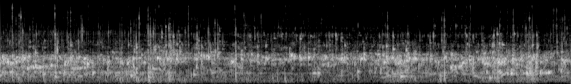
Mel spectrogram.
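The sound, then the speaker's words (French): Underwater sound picked up by a hydrophone placed in water: a dense, continuous wash of bubbling and trickling, dotted with many sharp clicks and drips, at a steady, fairly loud level throughout with no voices. “L'hydrophone, c'est assez amusant. Il permet d'enregistrer des sons aqueux. On peut le mettre dans l'eau et entendre ce qui se passe.”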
